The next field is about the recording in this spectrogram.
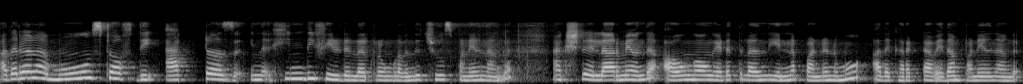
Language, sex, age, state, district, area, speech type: Tamil, female, 45-60, Tamil Nadu, Pudukkottai, rural, spontaneous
